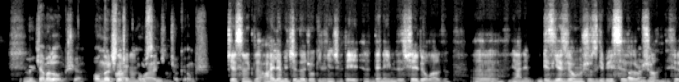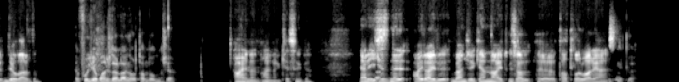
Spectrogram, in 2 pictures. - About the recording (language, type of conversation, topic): Turkish, unstructured, En unutulmaz aile tatiliniz hangisiydi?
- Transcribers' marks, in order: tapping; other background noise; unintelligible speech; laughing while speaking: "diye"; unintelligible speech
